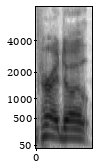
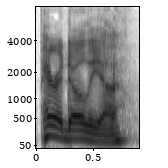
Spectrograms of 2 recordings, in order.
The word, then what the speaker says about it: pareidolia: Dhulia parent I would I would I would pronounce that peridot pareidolia pareidolia totally hurried oh yeah pair of doilies okay so yeah that's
